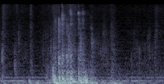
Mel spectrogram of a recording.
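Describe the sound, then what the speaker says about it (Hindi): A door being opened, one close, loud creak and clunk of the opening near the middle, set against a low steady room hum, with no talking over it. "किसी ने दरवाज़ा खोला था"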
